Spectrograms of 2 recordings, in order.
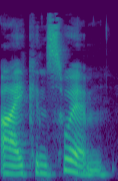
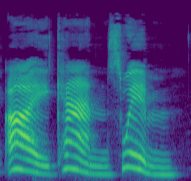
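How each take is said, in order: First: The word can is reduced to kun. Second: The word can has a full vowel. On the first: The speaker calls it right. "can, in this sentence, is pronounced kun" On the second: The speaker calls it wrong. "You don't actually say it like that"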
